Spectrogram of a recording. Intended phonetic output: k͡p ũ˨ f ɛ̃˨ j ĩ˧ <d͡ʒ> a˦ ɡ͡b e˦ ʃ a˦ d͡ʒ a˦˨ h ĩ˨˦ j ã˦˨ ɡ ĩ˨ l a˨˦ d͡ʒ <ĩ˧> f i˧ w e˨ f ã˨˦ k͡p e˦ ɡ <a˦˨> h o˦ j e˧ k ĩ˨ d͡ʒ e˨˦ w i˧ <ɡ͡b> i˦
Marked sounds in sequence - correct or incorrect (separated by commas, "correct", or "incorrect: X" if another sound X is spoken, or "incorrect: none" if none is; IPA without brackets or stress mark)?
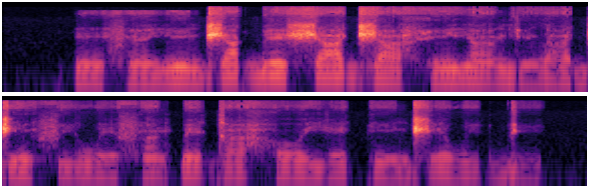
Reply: correct, correct, incorrect: a˦, correct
